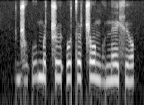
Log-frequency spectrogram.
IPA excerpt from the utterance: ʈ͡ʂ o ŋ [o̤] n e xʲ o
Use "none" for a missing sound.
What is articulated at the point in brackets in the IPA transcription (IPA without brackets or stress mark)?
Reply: o̤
